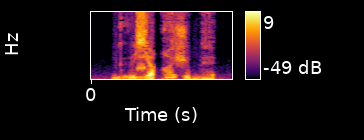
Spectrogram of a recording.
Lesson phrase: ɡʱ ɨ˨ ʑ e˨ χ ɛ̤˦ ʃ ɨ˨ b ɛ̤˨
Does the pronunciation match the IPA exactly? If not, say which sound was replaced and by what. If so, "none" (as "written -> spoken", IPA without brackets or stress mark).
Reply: χ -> q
